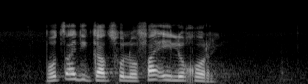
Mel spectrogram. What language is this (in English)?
Tswana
